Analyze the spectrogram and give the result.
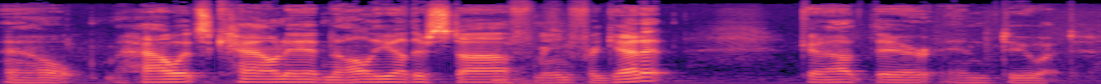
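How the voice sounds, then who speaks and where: A man studio guest on a radio discussion, speaking in a gruff, plainspoken way. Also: mid-range voice, level tone, moderate pace, slight background noise.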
